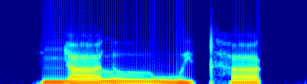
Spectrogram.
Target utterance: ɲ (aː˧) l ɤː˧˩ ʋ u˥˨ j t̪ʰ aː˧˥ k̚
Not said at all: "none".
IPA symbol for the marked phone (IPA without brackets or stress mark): aː˧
